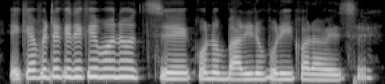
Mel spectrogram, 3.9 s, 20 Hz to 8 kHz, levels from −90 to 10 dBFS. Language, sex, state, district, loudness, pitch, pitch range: Bengali, female, West Bengal, Alipurduar, -12 LUFS, 255 Hz, 210-290 Hz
